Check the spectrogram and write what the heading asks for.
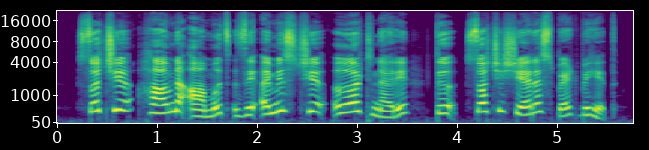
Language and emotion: Kashmiri, neutral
